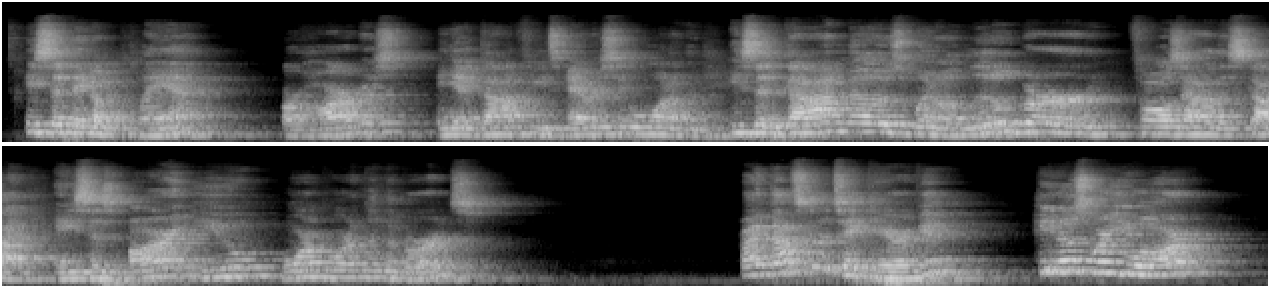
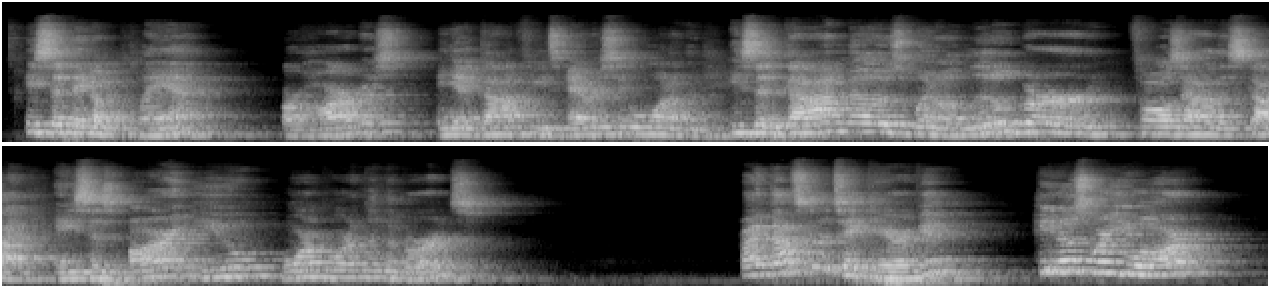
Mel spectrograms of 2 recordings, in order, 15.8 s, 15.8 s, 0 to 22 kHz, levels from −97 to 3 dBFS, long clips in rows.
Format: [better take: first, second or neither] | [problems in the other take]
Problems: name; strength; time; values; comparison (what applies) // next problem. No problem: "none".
neither | room echo; noticeable; dies away in 0.7 s; the same in both // off-mic speech; far; the same in both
